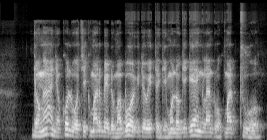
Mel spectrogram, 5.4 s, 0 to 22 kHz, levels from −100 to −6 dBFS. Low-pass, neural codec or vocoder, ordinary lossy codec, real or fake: 19.8 kHz; vocoder, 44.1 kHz, 128 mel bands every 512 samples, BigVGAN v2; Opus, 32 kbps; fake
